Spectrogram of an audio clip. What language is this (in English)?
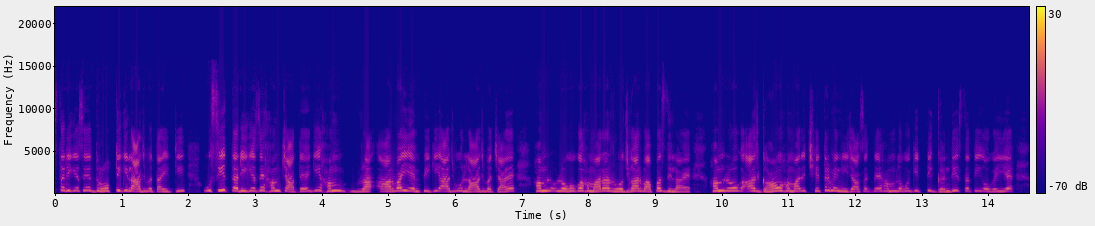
Hindi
